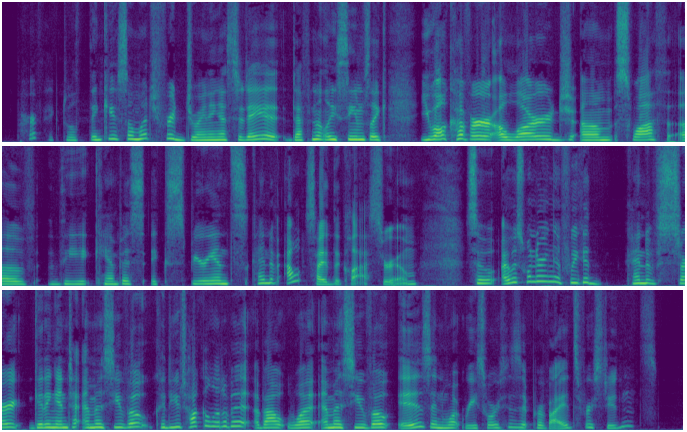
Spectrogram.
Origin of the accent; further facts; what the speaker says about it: Bowling Green, Ohio, United States; moved away as an adult; now in East Lansing, United States; I'm from Bowling Green, Ohio personally, so out of state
